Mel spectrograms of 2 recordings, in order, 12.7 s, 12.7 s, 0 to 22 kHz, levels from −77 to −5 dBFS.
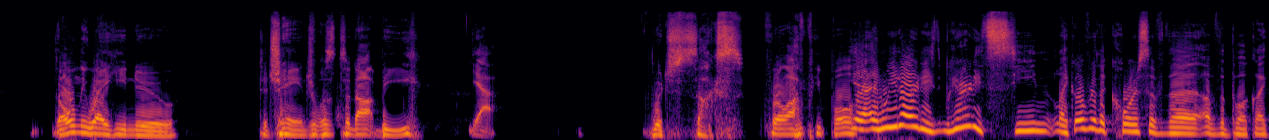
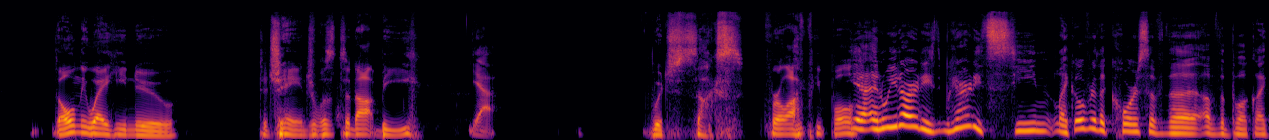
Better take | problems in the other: second | distortion; slight; 10 dB below the speech

